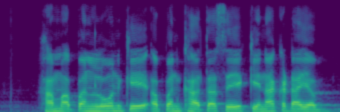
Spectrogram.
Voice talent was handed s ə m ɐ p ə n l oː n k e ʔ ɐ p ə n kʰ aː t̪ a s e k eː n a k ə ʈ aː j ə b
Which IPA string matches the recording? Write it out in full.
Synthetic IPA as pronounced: h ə m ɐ p ə n l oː n k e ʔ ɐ p ə n kʰ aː t̪ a s e k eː n a k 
